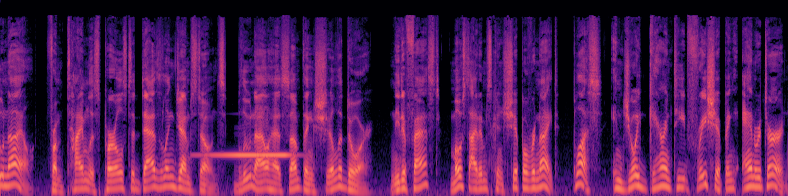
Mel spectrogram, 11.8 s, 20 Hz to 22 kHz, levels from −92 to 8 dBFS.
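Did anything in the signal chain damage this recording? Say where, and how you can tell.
Yes. The damage happens in the acoustic loop ahead of the converter, where a microphone hears its own loudspeaker. This is loudspeaker feedback squeal. Just after "timeless pearls to dazzling", at 2.85 s, a steady tone near 787 Hz appears. It swells over roughly three quarters of a second and peaks at about 5 dB above the speech. It holds until 4.73 s, just before "she'll adore". At that pitch the loop gain topped one, so the tone fed itself.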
